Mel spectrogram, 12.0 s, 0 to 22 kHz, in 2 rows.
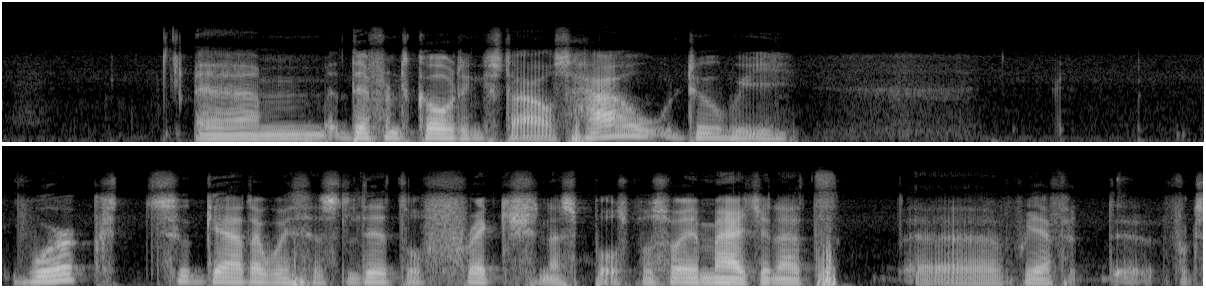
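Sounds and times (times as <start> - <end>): faint in-breath through nose: 4.1 - 5.0.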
